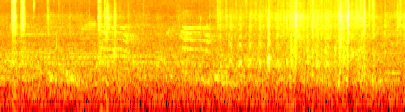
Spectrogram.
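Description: Salare Teddy pigeons coo repeatedly close by, a steady run of low throaty calls over a constant noisy background, with faint chirps mixed in.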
